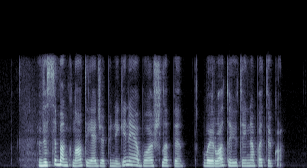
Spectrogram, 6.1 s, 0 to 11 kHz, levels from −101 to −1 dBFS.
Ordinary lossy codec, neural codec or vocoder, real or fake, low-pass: AAC, 64 kbps; none; real; 7.2 kHz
